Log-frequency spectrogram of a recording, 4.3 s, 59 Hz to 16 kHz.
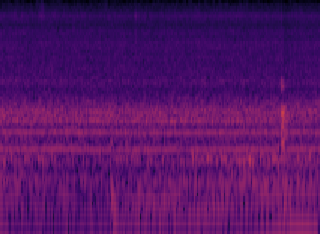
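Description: Nissan Laurel C33's RB20DET turbocharged straight-six idling steadily, with a single brief click near the end.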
